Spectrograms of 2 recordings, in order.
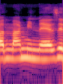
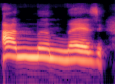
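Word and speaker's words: anamnese: orientador doutorado ele fala eu falava anamnesia ele falava Zuleica Você está pronunciando errado é anane eu falava professor anane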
